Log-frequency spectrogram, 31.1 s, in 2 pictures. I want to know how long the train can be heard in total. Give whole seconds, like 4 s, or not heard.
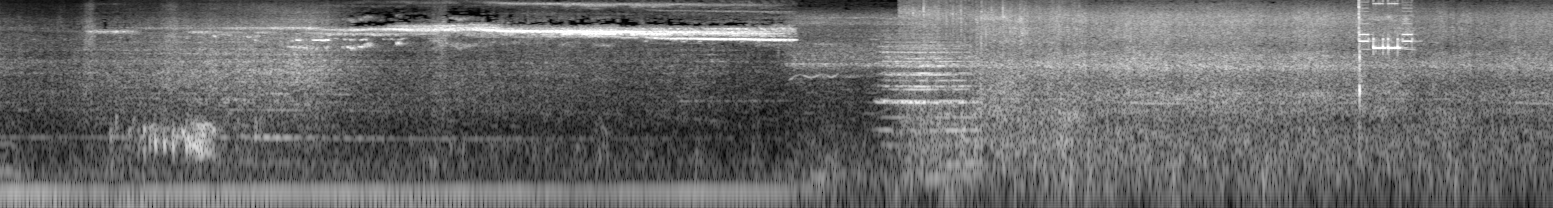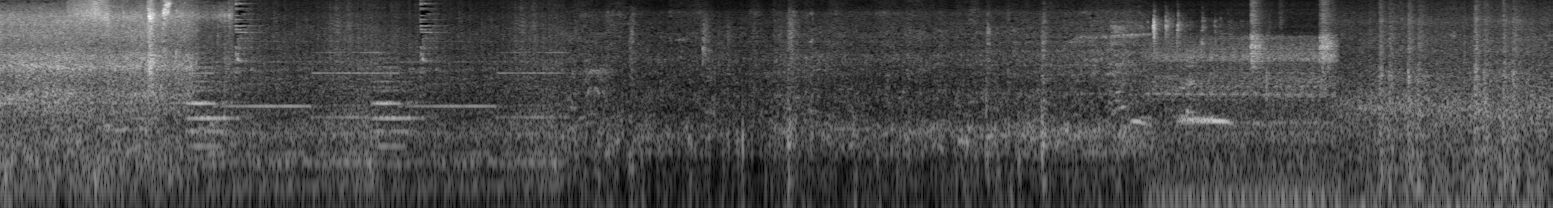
31 s.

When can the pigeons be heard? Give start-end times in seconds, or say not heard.
1.1-2.6, 9.0-10.9, 16.4-17.9, 26.6-28.2.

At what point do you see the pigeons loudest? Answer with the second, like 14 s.
2 s.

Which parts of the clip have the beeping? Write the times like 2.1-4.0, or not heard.
13.6-14.2.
